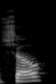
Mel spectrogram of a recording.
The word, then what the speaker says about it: Shough: We didn't know how to pronounce his name. Yeah, you call him Shough?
